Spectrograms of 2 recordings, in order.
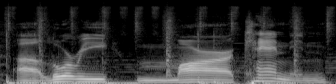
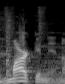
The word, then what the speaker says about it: Lauri Markkanen: And then we had the number 7 pick, I believe it's pronounced Lauri Markkanen. – And Lauri Markkanen. – Markkanen, my fault.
